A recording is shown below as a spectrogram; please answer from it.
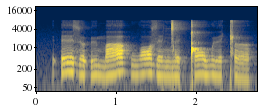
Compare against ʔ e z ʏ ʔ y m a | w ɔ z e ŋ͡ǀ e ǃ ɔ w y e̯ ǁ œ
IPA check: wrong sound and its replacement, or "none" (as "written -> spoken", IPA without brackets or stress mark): none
